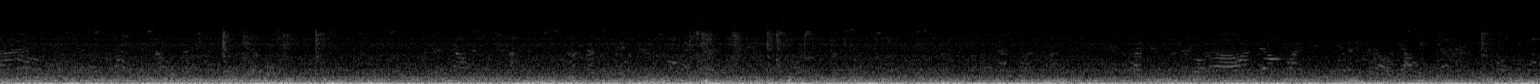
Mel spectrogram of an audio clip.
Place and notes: Interior of the train, from Ruiyuan Station to Guanshan Station, Binaural recordings, Zoom H4n+ Soundman OKM II
18 January 2014, 11:25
